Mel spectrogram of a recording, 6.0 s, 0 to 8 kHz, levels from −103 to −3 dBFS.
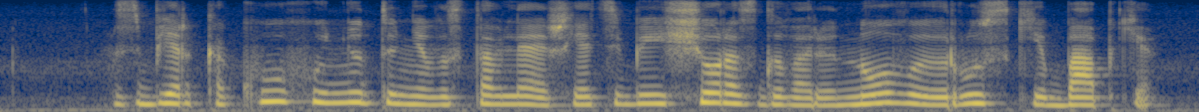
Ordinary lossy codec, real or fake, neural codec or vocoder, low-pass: none; real; none; none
